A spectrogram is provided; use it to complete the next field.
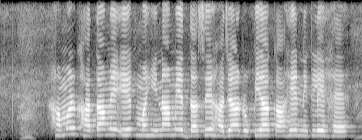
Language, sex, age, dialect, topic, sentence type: Magahi, female, 18-24, Northeastern/Surjapuri, banking, question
